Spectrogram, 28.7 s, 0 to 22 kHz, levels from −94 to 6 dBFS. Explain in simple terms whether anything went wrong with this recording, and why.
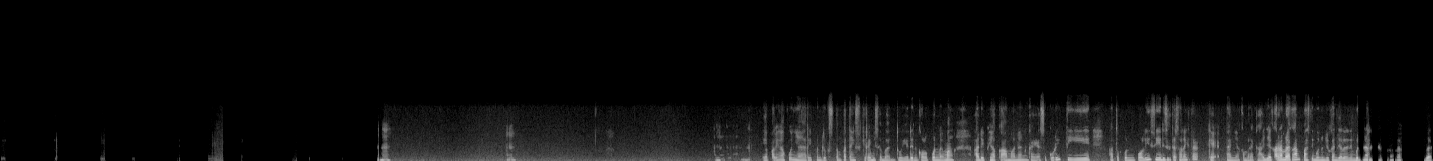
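Background gated by the echo canceller, from 0 to 2.14 s, 2.8 to 4.26 s and 4.47 to 7.09 s: while the call's loudspeaker was playing, the echo canceller turned the microphone down very hard. The room sound sinks almost to silence, then returns when the canceller relaxes.

Other side's voice leaking through, at 1.10 to 1.16 s: a brief, faint scrap of another voice slips in. Likely, the far side's audio played from the loudspeaker, and the echo canceller didn't fully remove it from the microphone.

Speech suppressed in double talk, at 2.42 to 2.52 s, 7.37 to 7.64 s, and from 27.18 s to the end: the talker's voice drops sharply or cuts out in pieces. Both sides were likely talking at once, so the canceller couldn't separate them and turned everything down.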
